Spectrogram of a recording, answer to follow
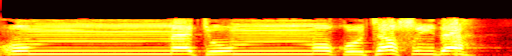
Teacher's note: لاحظوا ترقيق التاء وتفخيم الصاد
